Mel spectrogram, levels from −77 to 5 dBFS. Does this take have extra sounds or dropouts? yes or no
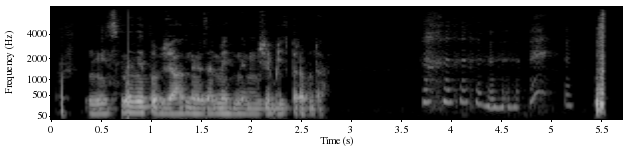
yes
